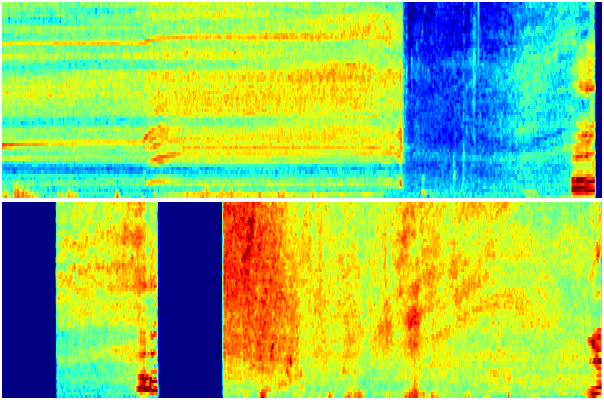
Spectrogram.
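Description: Cordless drill running as the bit bores into a lithium-ion pouch cell, its pitch rising about a second and a half in and stopping about four seconds in. In the last few seconds a steady hiss as the punctured cell swells and vents gas.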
